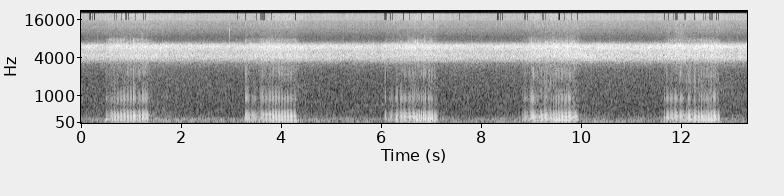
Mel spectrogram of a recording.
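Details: Old arthritic cat sleeping soundly on a heating pad, snoring and dreaming: rhythmic rumbling snores about every 2.8 seconds over a steady hiss; ordinary snoring.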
